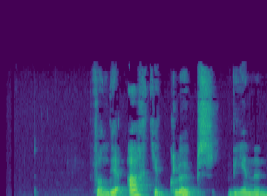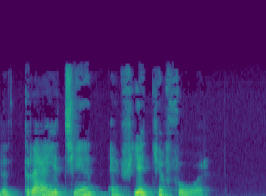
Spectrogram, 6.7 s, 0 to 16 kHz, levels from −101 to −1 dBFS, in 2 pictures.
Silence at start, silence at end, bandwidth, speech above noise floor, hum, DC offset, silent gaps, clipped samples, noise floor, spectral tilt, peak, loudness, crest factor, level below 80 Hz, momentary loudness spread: 1.2 s; 0.75 s; 11 kHz; 49 dB; none; under 0.1%; none; under 0.1%; -77 dBFS; -5 dB/octave; -6 dBFS; -28 LUFS; 22 dB; -80 dBFS; 10 LU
